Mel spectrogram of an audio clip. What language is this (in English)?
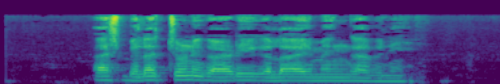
Shina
